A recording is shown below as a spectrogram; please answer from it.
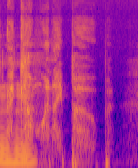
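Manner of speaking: soft, hushed whisper under the breath. Showing what gets said to prank telemarketers: whispering. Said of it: "I like to whisper stuff".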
